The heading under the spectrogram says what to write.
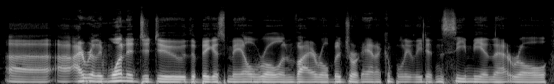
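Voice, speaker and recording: In a clean studio recording with no room sound, a man speaks fast at a medium pitch and a level tone. He's a playwright and audio dramatist being interviewed, answering casually and rambling through stories, often interrupting himself.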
